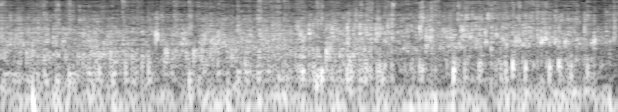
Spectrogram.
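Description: Water pours in a continuous splashing gush as an offering to the Sun god, loud and close, with a steady rushing flow and no speech.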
